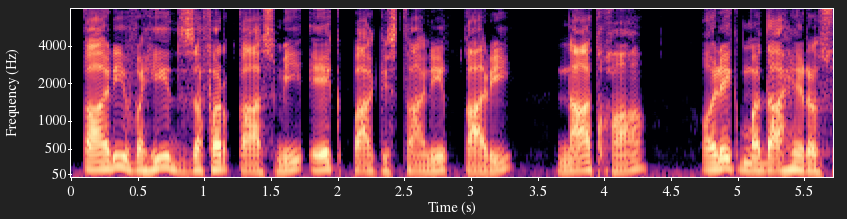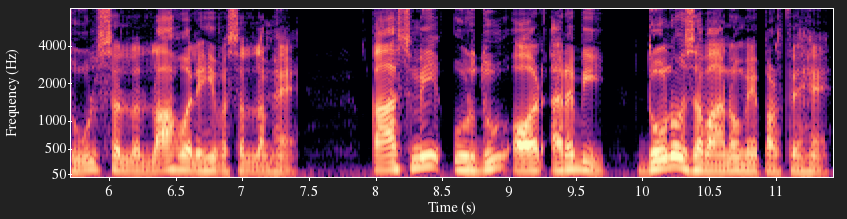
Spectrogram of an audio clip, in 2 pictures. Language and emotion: Urdu, neutral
